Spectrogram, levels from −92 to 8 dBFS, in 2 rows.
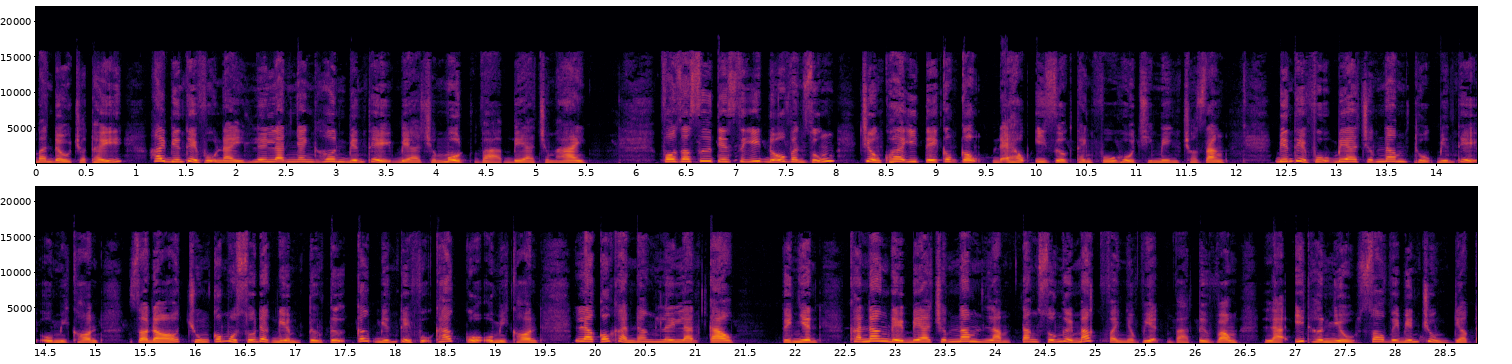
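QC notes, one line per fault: No faults heard.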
